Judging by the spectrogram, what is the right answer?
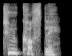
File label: Insufficient Funds, en US; Diablo III; озвучка некроманта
